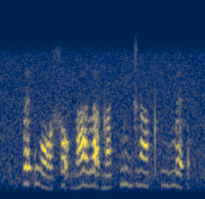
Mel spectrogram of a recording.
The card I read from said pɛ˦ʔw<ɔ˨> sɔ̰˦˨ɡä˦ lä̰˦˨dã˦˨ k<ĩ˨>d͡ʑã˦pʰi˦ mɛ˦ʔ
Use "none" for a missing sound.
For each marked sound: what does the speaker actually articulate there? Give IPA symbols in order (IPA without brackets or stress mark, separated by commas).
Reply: ɔ˨, ĩ˦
